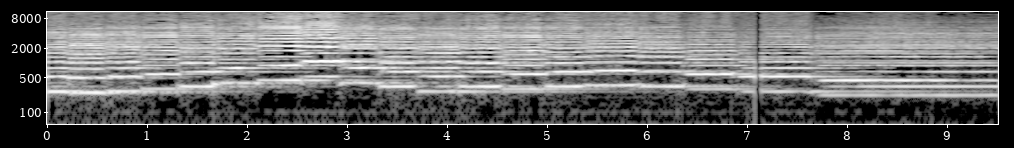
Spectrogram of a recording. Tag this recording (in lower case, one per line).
cello
bowed string instrument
